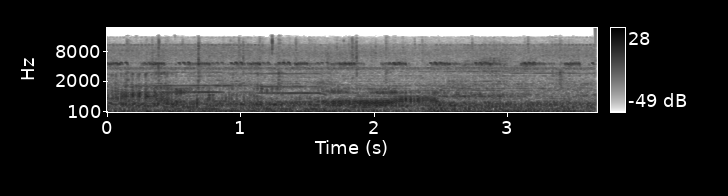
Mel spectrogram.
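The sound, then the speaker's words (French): A deep, rumbling animal growl from behind the locked door of a father's bedroom rolls on without pause for nearly four seconds, rough and throaty, holding a fairly steady loudness with no voices alongside it. “Tout à coup, j'entendis un grognement sourd qui enflait au fur et à mesure.”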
